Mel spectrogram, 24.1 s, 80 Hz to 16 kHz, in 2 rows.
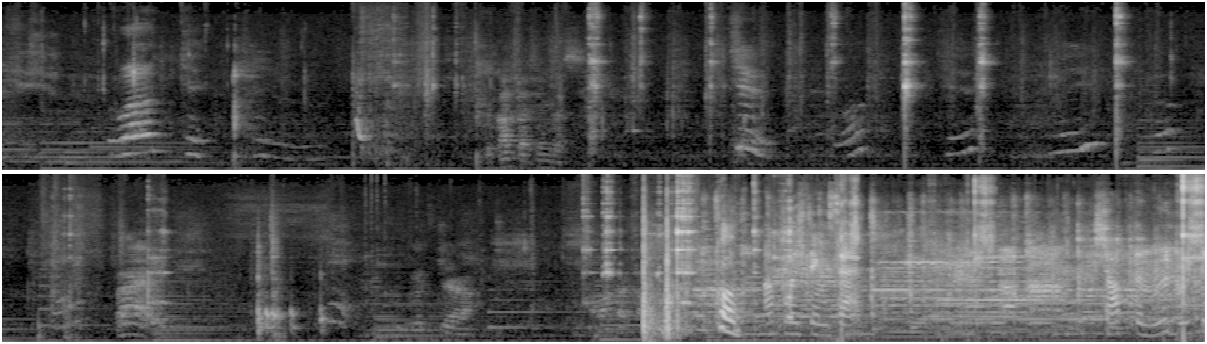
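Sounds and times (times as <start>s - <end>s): background music: 0.0s - 2.4s, 11.4s - 24.0s
fork clinking on ceramic bowl: 17.8s - 20.7s, 23.8s - 24.0s.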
